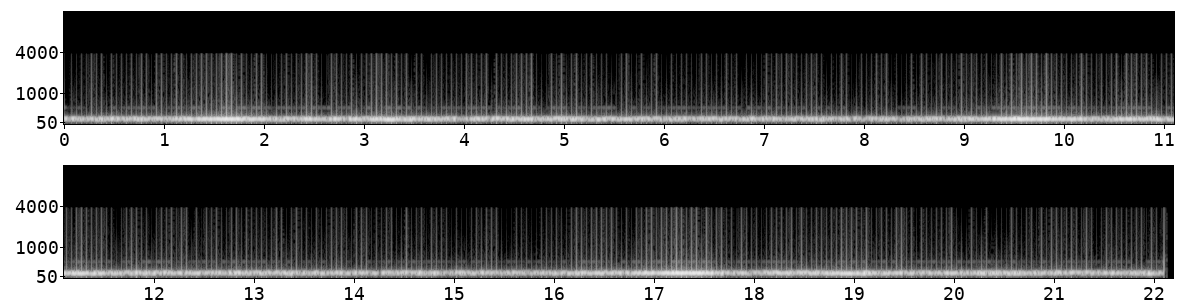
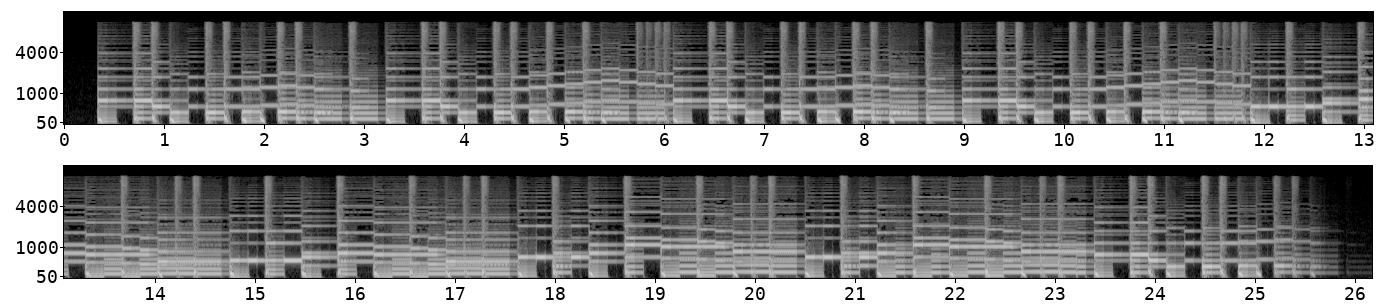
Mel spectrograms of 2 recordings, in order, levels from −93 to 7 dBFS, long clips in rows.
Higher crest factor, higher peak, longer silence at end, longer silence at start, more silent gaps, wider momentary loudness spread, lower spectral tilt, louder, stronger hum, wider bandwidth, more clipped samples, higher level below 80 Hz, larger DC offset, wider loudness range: about the same, 14 dB vs 16 dB; about the same, 0 dBFS vs -2 dBFS; second, 0.1 s vs 0.5 s; second, 0 s vs 0.35 s; neither; first, 11 LU vs 3 LU; first, -13.5 dB/octave vs -5 dB/octave; first, -15 LUFS vs -19 LUFS; neither; second, 4 kHz vs 11.5 kHz; neither; second, -46 dBFS vs -38 dBFS; neither; first, 6 LU vs 1 LU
